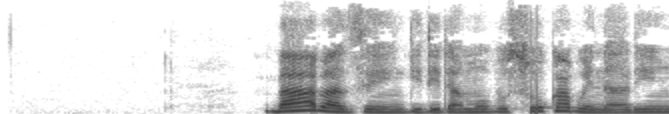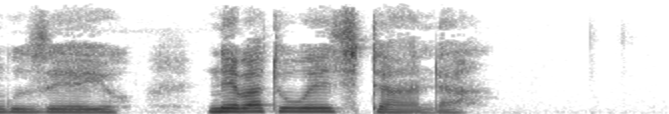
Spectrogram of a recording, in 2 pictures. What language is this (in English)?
Ganda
